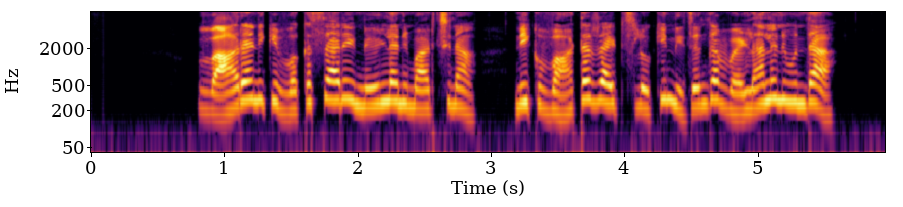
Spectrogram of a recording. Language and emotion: Telugu, disgusted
